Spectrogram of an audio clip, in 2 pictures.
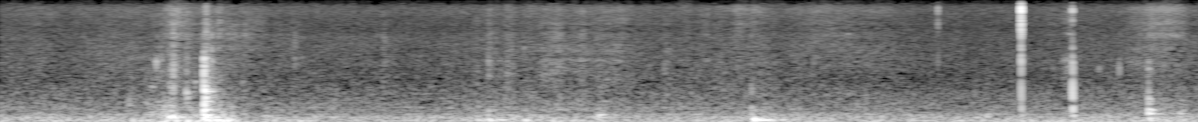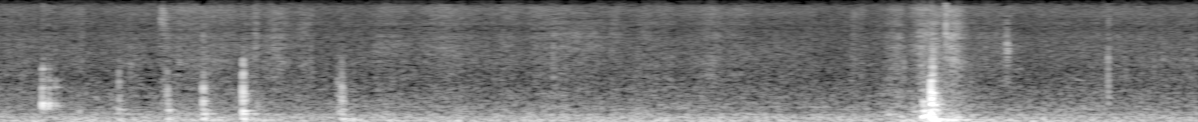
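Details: A quiet small room holds soft pattering, scattered light taps and a couple of louder bumps, with no animal calls.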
